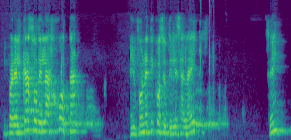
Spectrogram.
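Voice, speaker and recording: Male teacher, high bright voice, patient explainer; dull video call audio. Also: measured pace, background noise. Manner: explanatory, checks with "¿sí?" and "¿no?". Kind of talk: videoconference lesson on phonetics.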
